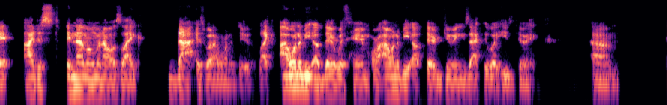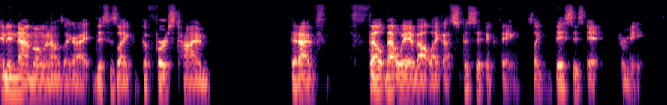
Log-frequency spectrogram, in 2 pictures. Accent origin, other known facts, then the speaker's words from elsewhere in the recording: California, United States; I'm from the Bay Area, so like a little bit outside San Francisco.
